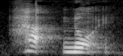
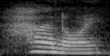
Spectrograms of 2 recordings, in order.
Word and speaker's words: Hanoi: so for example Hanoi please don't say h noi please say Hanoi or for example Kolkata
